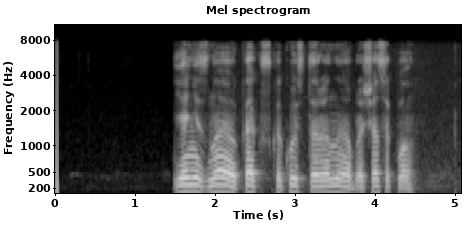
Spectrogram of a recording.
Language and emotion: Russian, neutral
